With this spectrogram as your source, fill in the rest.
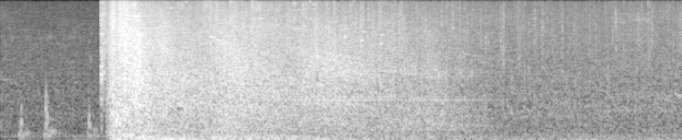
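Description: A large explosion booms and rumbles away slowly.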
